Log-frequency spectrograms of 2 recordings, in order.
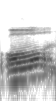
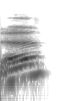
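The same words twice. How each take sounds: First: "آ" as a heavy, rounded "aw"; wrongly thick hamza. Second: "آ" as a light, open a; thin hamza. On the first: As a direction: demonstrate "آ" thickened as a mistake. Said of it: "الهمزة مرققة، لا نقول". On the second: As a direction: keep "آ" thin and unrounded. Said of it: "الهمزة مرققة". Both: Shown as a demonstration.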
